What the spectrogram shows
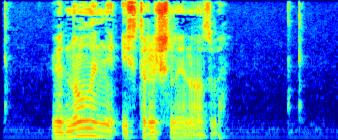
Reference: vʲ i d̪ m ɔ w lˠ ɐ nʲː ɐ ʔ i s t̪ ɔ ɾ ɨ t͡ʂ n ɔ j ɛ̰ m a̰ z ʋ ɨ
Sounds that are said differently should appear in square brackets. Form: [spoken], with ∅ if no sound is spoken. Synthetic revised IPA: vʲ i d̪ [n] ɔ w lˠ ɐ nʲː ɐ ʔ i s t̪ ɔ ɾ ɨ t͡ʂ n ɔ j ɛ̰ [n] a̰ z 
